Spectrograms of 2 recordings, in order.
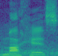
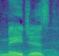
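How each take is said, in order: First: The word is said with Spanish-influenced sounds. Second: The word is said with plain English sounds. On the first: This is how it is said inside the story world. "but in world, it's pronounced Majes" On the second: This is the ordinary real-world word. "we call it City of Mages because that's actually a word"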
